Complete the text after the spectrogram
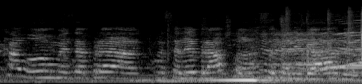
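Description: A man shouts into a microphone over loudspeakers.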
